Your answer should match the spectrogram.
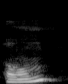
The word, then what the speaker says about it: Om: So it's pronounced Om. And when you close your lips after the O and then you hit the M, it's like in bonjour, there's an on sound.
